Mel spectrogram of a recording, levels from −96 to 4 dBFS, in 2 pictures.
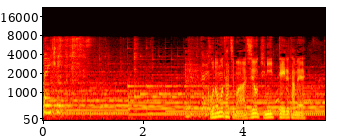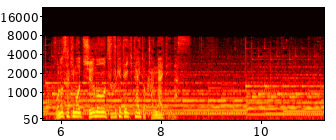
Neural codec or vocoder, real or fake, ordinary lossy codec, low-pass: none; real; none; none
